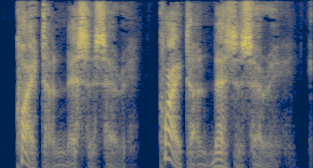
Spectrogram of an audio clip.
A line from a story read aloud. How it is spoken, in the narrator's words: he muttered to Pavel Pavlovich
